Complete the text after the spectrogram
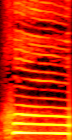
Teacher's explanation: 흐 하고 소리 내면 어디에서? 바로 이 목청에서 소리가 나거든요. 여기 목청 소리. 그러니까 여러분들은 지금 요 국어 달인 퀴즈 시간을 통해서 요런 용어들을 좀 기억해 두세요.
